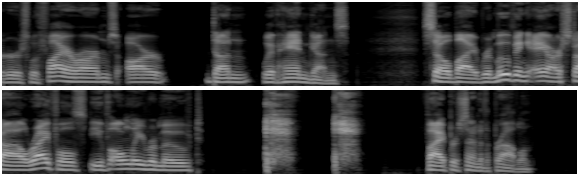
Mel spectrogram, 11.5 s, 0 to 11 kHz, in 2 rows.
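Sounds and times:
speech: 0:00.0 - 0:03.6, 0:04.2 - 0:07.8, 0:09.1 - 0:09.4, 0:10.0 - 0:11.1
person giving deliberate mocking coughs: 0:08.4 - 0:09.4.

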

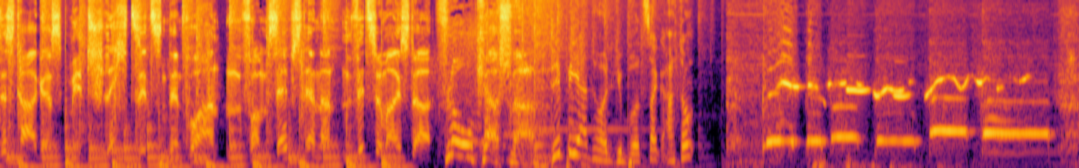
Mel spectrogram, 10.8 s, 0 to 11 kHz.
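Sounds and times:
speech: 0:00.1 - 0:08.9
recorder flute played shakily and off-key: 0:07.6 - 0:10.7.

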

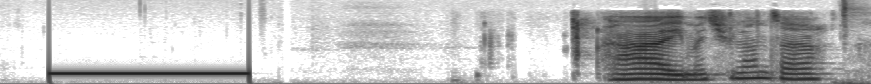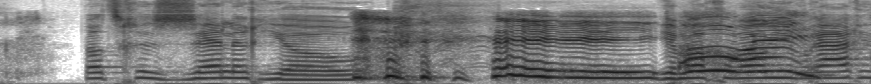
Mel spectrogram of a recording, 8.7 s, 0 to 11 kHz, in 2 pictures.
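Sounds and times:
telephone ringing tone while placing a call: 0:00.3 - 0:01.3
speech: 0:03.1 - 0:08.7
laughter: 0:06.1 - 0:08.7.

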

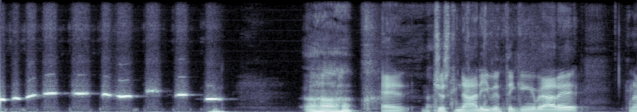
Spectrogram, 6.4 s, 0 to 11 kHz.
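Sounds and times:
person whistling a short lilting tune: 0:00.0 - 0:02.4
speech: 0:03.0 - 0:06.3.

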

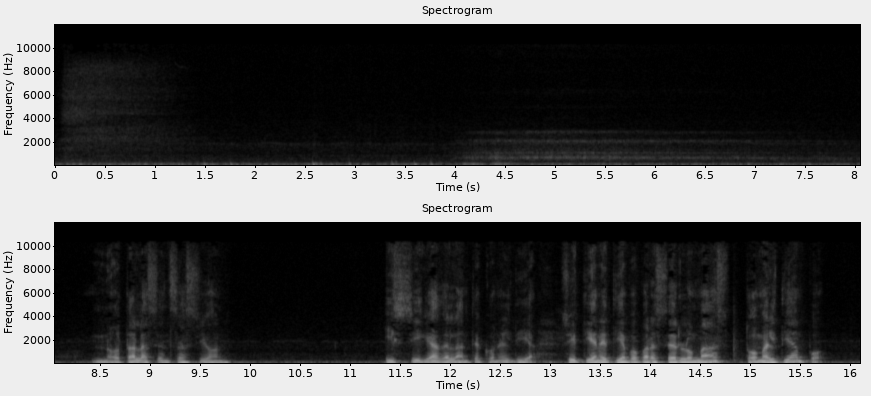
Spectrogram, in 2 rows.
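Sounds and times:
slow deep breathing in and out: 0:00.0 - 0:08.9, 0:12.8 - 0:13.2
steady low hum: 0:00.0 - 0:11.4
speech: 0:08.6 - 0:10.0, 0:11.4 - 0:15.8.

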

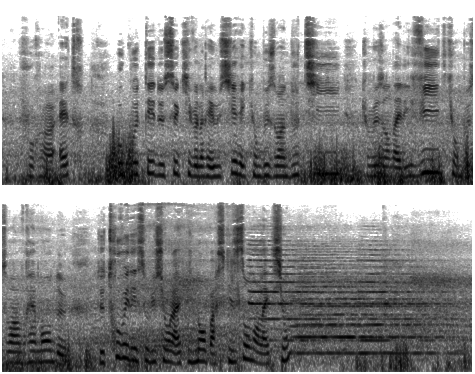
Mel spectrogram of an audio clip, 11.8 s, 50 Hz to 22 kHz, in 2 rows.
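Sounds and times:
speech: 0:00.3 - 0:10.5
low rumbling city din: 0:02.4 - 0:11.7
loud sustained horn-like tone: 0:07.0 - 0:11.7.

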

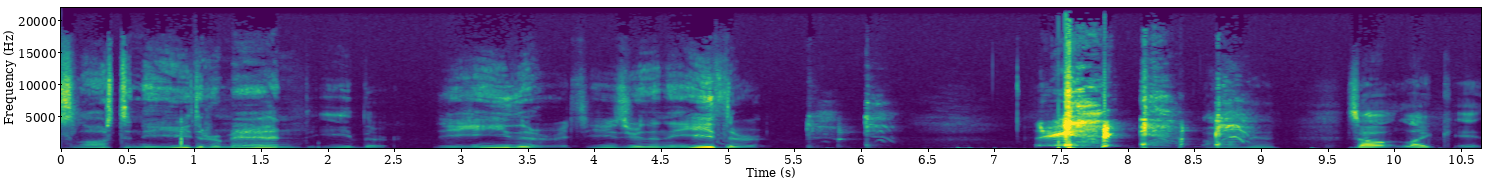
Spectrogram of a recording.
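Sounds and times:
speech: 0:00.1 - 0:06.2, 0:08.7 - 0:10.6
person coughing with dry and hacking coughs: 0:07.3 - 0:09.0.

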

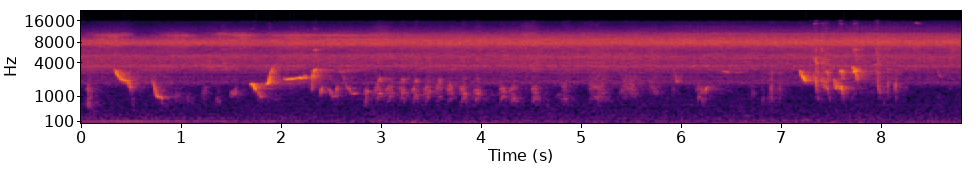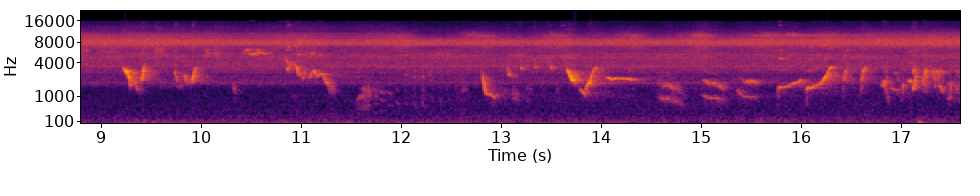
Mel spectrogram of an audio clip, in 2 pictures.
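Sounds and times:
continuous shrill cicada chorus: 0:00.0 - 0:17.5
male lyrebird singing outside a window at Horsfield Bay New South Wales: 0:00.3 - 0:04.3, 0:07.2 - 0:08.2, 0:09.2 - 0:11.8, 0:12.8 - 0:17.5.

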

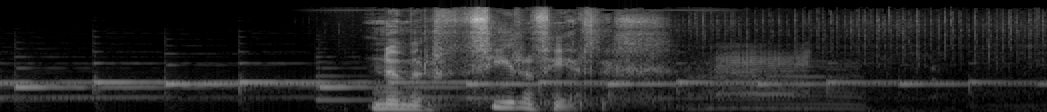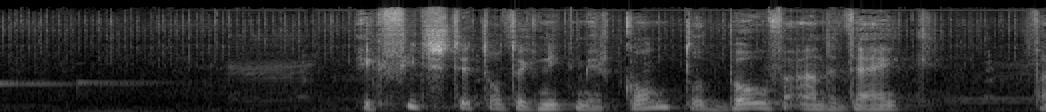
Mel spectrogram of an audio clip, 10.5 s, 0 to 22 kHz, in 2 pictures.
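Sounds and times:
speech: 0:01.8 - 0:03.4, 0:07.0 - 0:10.4
sheep bleating: 0:02.7 - 0:05.3, 0:06.3 - 0:07.1.

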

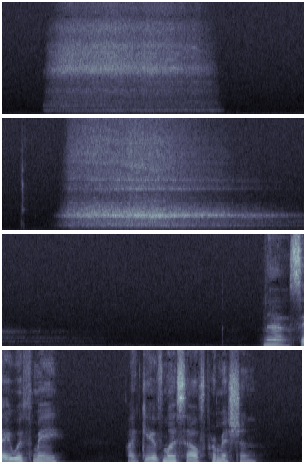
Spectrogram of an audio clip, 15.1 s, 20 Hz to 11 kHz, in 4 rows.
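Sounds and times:
deep breathing in and out: 0:00.5 - 0:02.8, 0:04.4 - 0:08.9
speech: 0:10.8 - 0:12.1, 0:12.9 - 0:14.6.

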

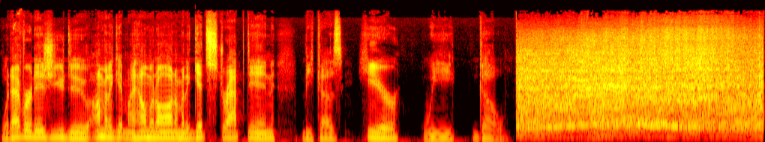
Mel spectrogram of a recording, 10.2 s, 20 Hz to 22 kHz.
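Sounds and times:
speech: 0:00.0 - 0:06.8
drag racing car engine roaring during a burnout in the water box: 0:06.9 - 0:10.1
drag racing car tire squeal during a burnout: 0:06.9 - 0:10.1.

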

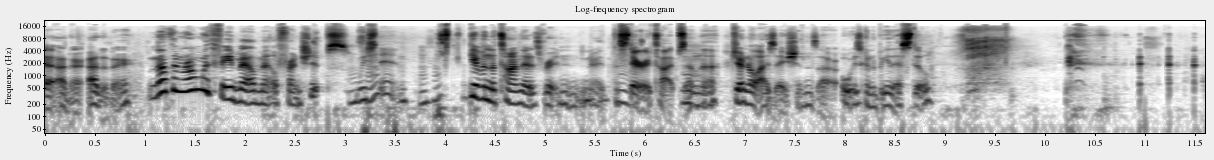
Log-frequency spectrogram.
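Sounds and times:
speech: 0:00.0 - 0:09.5, 0:10.2 - 0:10.4
loud sniff through the nose: 0:09.1 - 0:10.0.

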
